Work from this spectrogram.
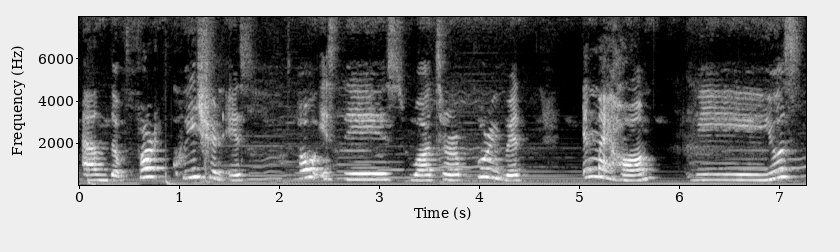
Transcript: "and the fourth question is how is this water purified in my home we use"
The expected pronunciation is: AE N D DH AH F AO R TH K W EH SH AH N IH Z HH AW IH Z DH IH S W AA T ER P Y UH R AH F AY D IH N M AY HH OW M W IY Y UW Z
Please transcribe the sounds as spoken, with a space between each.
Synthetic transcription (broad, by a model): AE N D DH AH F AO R S K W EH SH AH N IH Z HH AW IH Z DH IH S W AA T ER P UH R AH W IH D IH N M AY HH OW M W IY Y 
